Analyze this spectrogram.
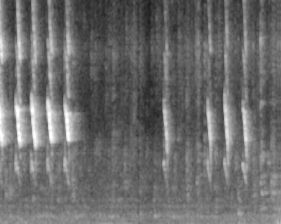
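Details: A breeding female bar-winged prinia calls for males as a lure: five quick, sharp, high chirps, a pause of about a second, then five more, slightly softer.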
